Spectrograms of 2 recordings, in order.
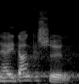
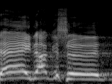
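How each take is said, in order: First: Said in the usual way. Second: High, loud, slow gushing thank-you; exaggerated cheery thanks. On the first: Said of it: "ich hab's gesehen". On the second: A driver rolling down the window to thank him, gushing and overdone. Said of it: "rausguckst, sagst".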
